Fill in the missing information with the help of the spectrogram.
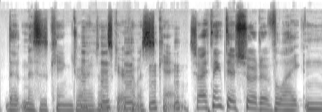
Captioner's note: chuckles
